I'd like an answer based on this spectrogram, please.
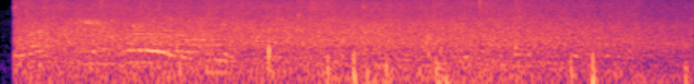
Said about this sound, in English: The lack of rain in December put a damper on hopes that the next harvest may just be enough to get by. Now the rains have finally come.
